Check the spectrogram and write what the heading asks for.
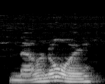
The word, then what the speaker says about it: malinois: have a german shepherd or you know belgian malinois or some people pronounce it malinois um sorry my bad um here we go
